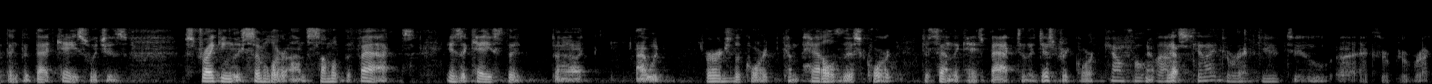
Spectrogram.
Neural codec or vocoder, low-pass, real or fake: vocoder, 22.05 kHz, 80 mel bands, HiFi-GAN; 5.4 kHz; fake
